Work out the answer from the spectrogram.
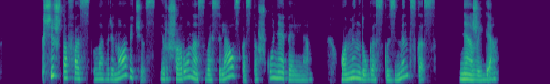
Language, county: Lithuanian, Alytus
